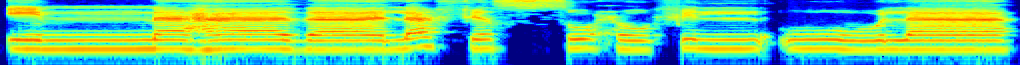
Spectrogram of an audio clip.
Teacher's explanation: So this noon has a shadda, so give it some time.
